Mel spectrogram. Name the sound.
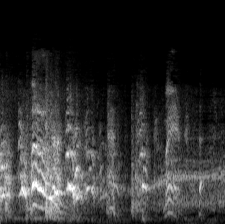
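dog barking in a radio drama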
